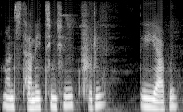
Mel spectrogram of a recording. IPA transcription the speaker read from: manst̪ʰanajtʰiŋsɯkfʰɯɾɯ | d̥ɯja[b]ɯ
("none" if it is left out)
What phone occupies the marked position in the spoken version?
b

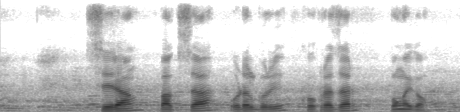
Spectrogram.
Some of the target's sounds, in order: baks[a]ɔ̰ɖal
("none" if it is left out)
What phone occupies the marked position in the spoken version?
a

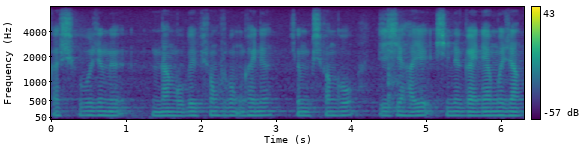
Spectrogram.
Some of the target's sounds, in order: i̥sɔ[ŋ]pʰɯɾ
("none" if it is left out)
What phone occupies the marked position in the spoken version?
ŋ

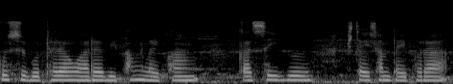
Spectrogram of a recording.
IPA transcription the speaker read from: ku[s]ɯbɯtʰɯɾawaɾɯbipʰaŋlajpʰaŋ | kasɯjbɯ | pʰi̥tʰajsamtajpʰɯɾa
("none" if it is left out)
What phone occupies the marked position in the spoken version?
s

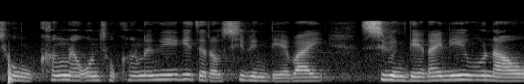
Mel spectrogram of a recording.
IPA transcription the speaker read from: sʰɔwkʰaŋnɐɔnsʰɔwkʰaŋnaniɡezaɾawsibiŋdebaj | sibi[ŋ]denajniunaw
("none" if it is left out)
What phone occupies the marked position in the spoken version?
ŋ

